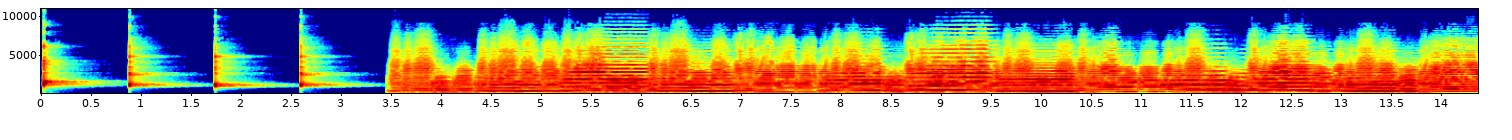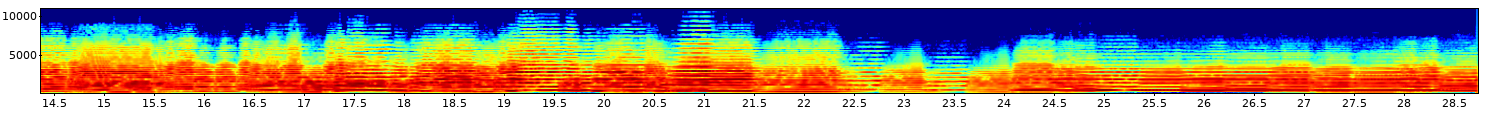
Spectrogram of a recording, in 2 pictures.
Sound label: TPT trio, Trumpet Trio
